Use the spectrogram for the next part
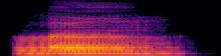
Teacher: Lâmpada, a sílaba tônica é a antepenúltima.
